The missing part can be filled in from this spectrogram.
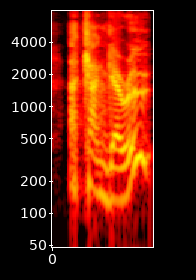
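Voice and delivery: put-on Geordie accent. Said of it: "That's a good Geordie accent as well".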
